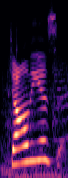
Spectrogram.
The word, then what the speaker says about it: Dahlia: suggestion of your own dahlia's most most mysterious and alluring trait is the silent h in her name start playing off silent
